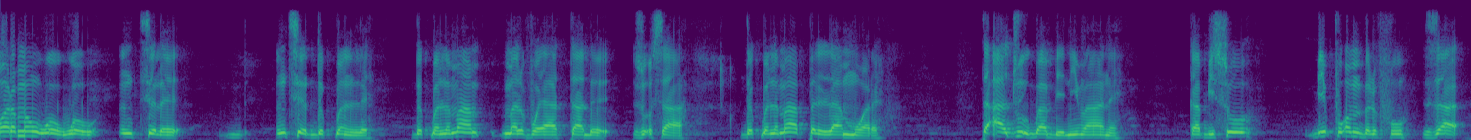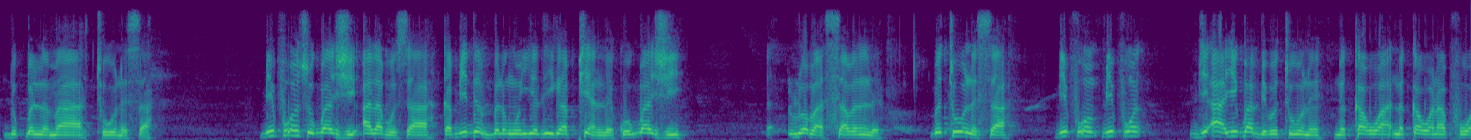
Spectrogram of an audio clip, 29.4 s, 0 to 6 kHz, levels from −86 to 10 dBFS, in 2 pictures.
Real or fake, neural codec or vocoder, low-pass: fake; vocoder, 44.1 kHz, 128 mel bands every 512 samples, BigVGAN v2; 5.4 kHz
